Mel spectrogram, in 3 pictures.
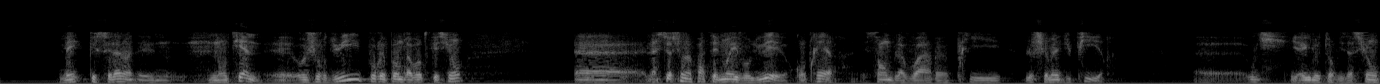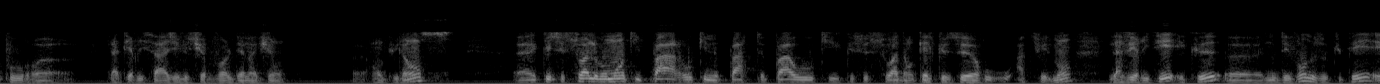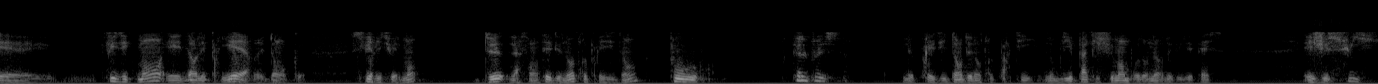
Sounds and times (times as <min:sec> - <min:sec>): Speech: 0:00.6 - 0:04.7, 0:05.7 - 0:11.2, 0:12.0 - 0:16.7, 0:17.3 - 0:34.8, 0:35.4 - 0:39.9, 0:40.6 - 0:41.3.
